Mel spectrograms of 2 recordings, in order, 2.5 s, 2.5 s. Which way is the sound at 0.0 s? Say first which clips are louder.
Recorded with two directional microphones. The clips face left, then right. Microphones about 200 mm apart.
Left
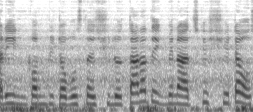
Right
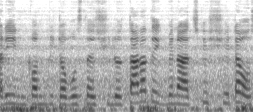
Left 2 dB; 20° left (ahead or behind).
